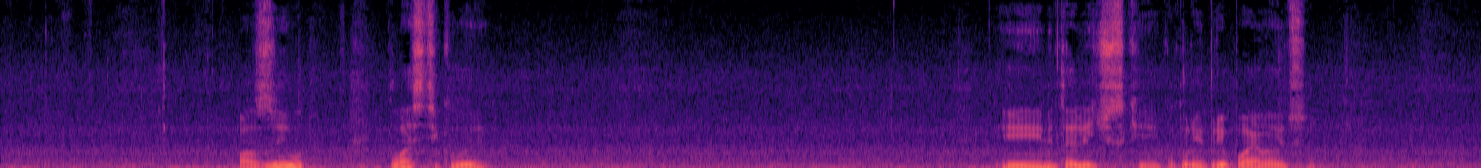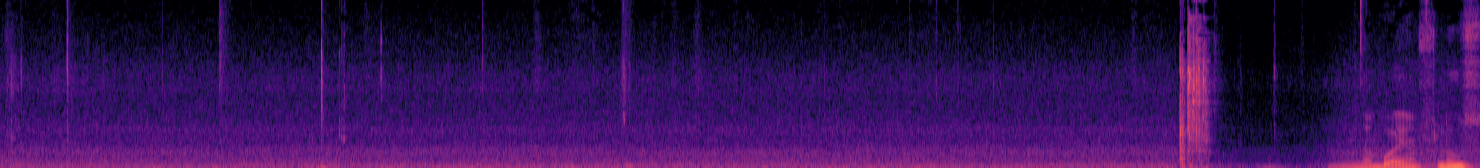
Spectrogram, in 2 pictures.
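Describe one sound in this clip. Metal tweezers tap and click faintly against a small connector.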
